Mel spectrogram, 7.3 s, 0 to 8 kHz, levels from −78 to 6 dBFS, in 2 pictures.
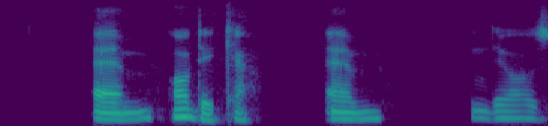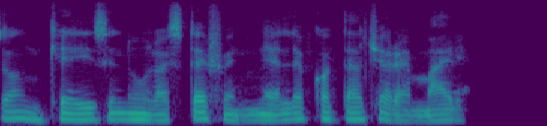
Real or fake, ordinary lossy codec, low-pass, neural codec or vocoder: fake; none; none; codec, 16 kHz, 0.8 kbps, ZipCodec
